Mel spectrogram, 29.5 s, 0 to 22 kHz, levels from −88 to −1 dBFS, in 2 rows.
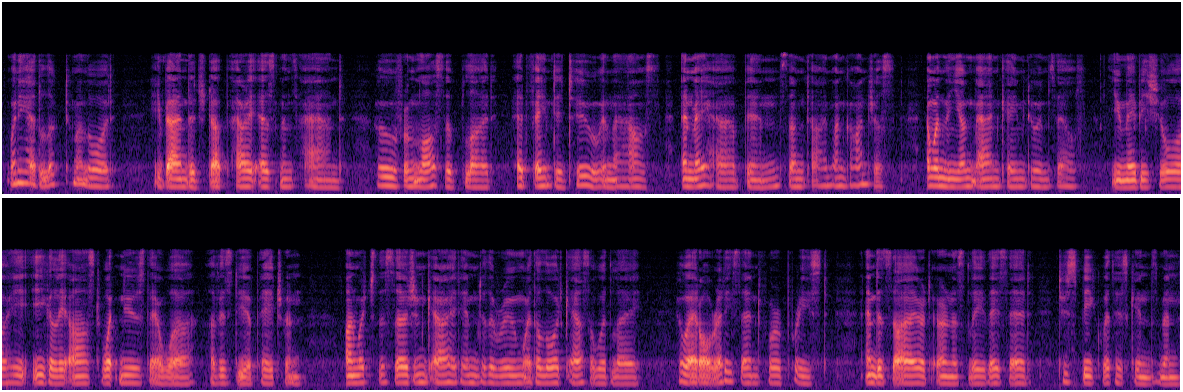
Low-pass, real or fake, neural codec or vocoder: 7.2 kHz; real; none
